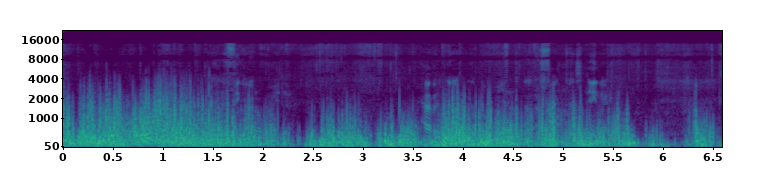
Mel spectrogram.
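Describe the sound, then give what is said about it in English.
Wind blowing into a microphone outdoors: loud, dense low rumbling and buffeting that surges and dips irregularly without letting up. “I apologize for the wind again.”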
